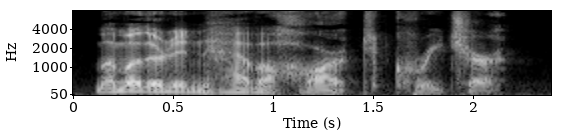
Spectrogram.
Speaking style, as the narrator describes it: snapped Sirius

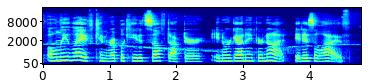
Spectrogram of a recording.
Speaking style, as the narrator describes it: Data softly says

